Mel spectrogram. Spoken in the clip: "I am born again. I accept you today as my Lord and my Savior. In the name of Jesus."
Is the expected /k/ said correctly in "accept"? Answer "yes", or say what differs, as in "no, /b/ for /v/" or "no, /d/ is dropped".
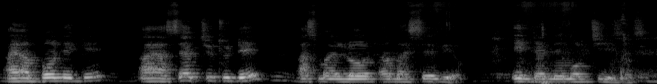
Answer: no, /k/ is dropped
